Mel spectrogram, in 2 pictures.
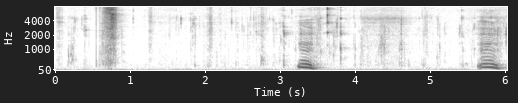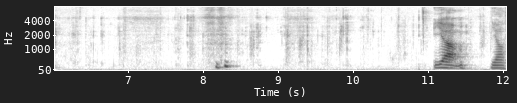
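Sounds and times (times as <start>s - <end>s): person chewing: 0.0s - 12.0s
person humming mmm: 3.2s - 3.7s, 5.6s - 6.2s.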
